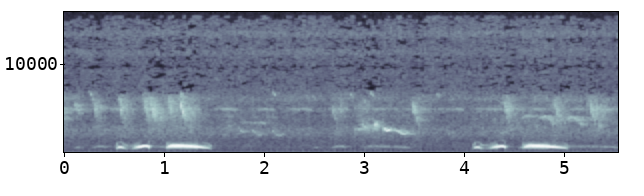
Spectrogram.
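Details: Repeated phrases from a spotted dove in Ninh Thuận, Vietnam: a few quick rising notes leading into a long falling coo, given twice, with faint high chirps of other birds between.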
